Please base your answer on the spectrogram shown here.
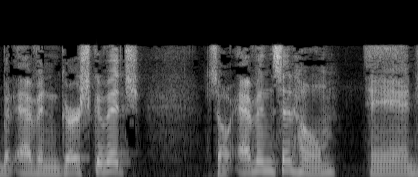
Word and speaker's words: Gershkovich: taken the time to be doubly sure I'm pronouncing correctly but Evan gershkovich so Evans at home and yes the some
